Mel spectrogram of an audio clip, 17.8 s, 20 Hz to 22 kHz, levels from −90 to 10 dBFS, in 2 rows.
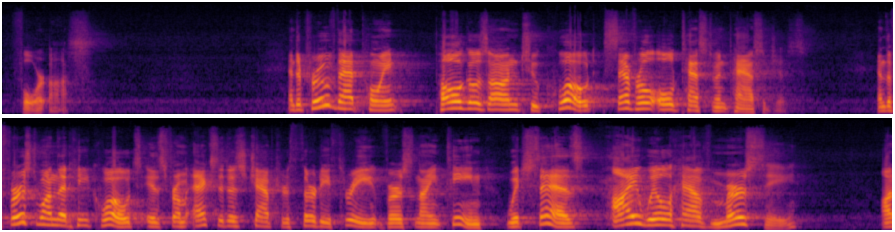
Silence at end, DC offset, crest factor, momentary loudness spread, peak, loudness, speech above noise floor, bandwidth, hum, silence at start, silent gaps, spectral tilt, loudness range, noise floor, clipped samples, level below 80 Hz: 0 s; under 0.1%; 16 dB; 12 LU; 0 dBFS; -16 LUFS; 43 dB; 15.5 kHz; none; 0.2 s; none; -4.5 dB/octave; 5 LU; -59 dBFS; under 0.1%; -74 dBFS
